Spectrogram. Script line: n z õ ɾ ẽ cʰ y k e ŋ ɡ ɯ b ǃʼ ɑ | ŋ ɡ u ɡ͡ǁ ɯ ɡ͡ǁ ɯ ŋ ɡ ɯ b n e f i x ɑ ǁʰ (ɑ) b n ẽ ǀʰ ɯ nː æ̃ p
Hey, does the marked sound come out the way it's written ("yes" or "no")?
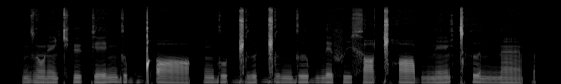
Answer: yes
